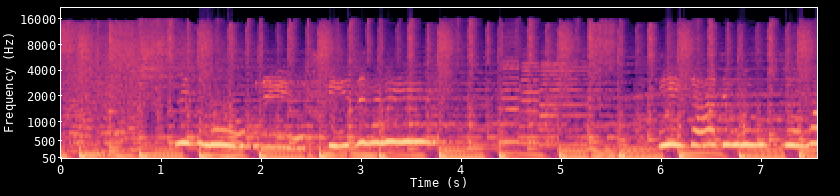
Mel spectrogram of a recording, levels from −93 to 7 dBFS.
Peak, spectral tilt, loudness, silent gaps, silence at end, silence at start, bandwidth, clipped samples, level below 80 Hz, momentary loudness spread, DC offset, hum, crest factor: 0 dBFS; -6 dB/octave; -9 LUFS; none; 0 s; 0 s; 16.5 kHz; 0.6%; -20 dBFS; 9 LU; under 0.1%; none; 8 dB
